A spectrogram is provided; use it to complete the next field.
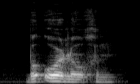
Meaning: to wage war against, to war against
- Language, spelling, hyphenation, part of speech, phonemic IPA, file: Dutch, beoorlogen, be‧oor‧lo‧gen, verb, /bəˈoːr.loːɣə(n)/, Nl-beoorlogen.ogg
